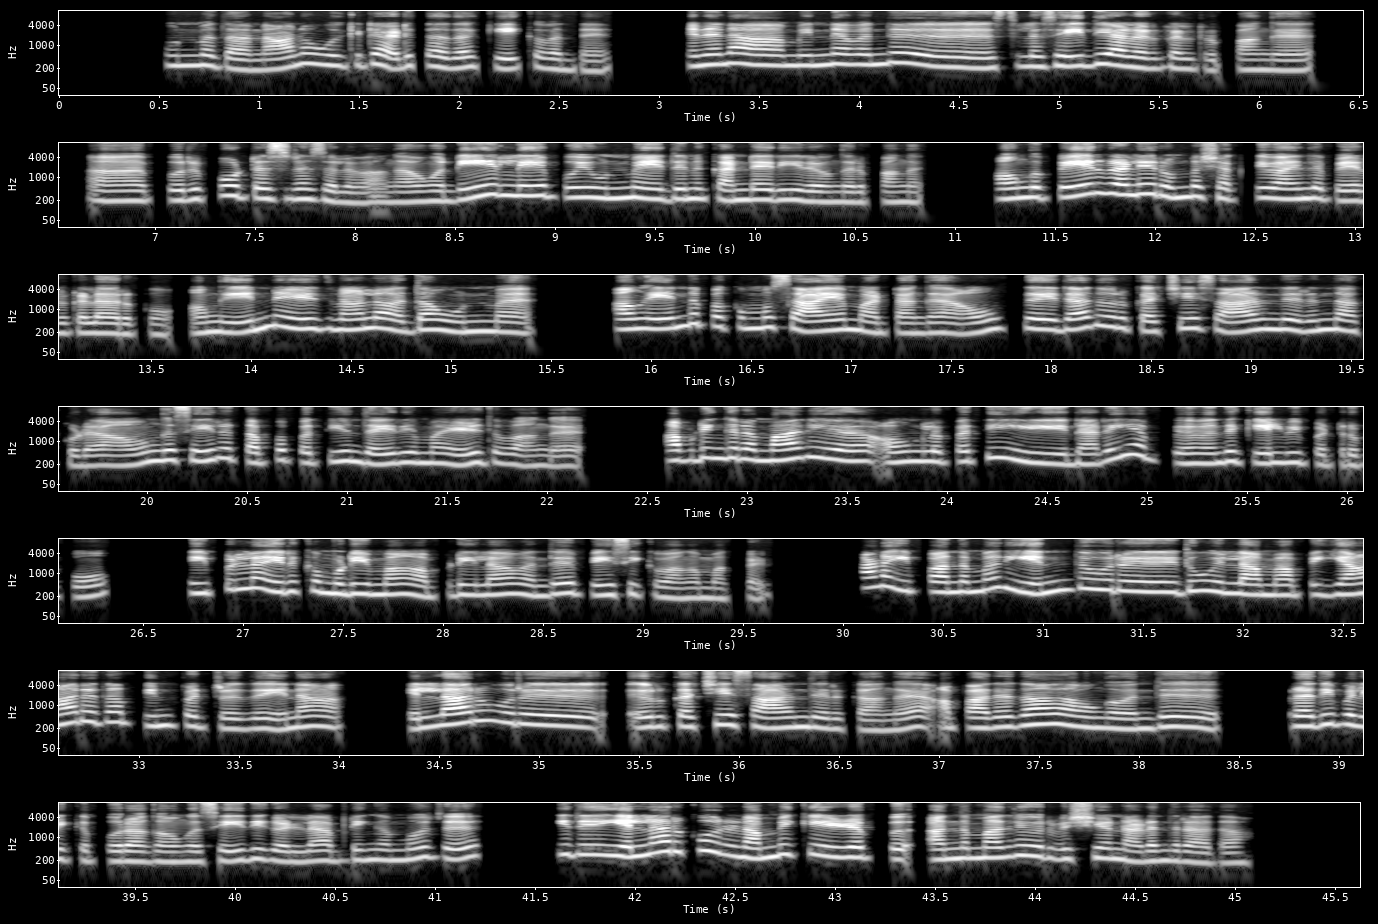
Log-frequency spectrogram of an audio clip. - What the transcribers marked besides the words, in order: in English: "ரிப்போர்டர்ஸ்ன்னு"; other background noise
- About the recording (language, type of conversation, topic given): Tamil, podcast, செய்தி ஊடகங்கள் நம்பகமானவையா?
